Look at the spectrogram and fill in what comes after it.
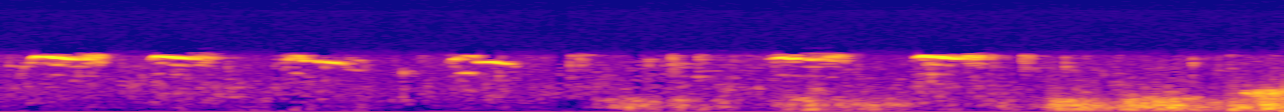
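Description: A bird calling a series of short, clear chirps, some sliding downward in pitch, about one or two a second. A low, steady noise comes in near the end.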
